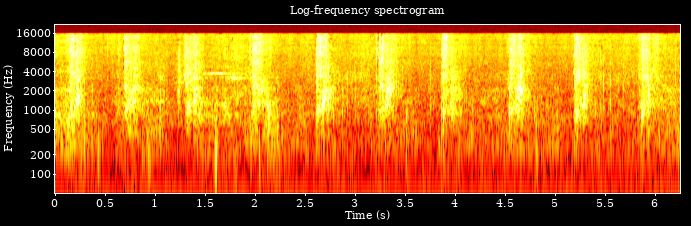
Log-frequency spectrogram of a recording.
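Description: Faint footsteps of a person walking on a sandy beach at an even pace, about three steps every two seconds, each step a short crunch.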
